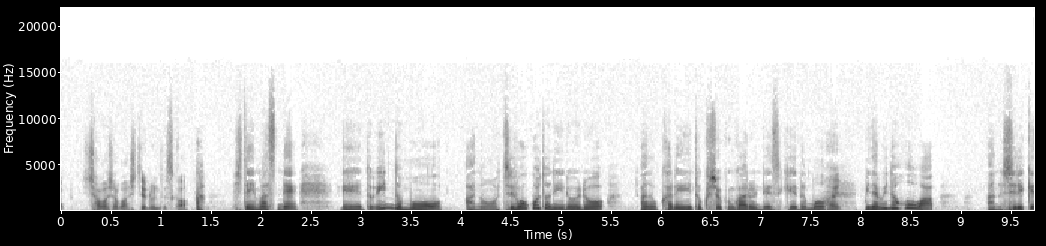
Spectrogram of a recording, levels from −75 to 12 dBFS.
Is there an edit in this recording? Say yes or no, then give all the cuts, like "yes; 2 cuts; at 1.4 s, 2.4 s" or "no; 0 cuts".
no; 0 cuts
